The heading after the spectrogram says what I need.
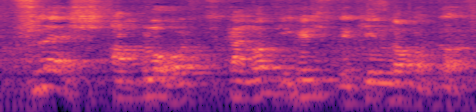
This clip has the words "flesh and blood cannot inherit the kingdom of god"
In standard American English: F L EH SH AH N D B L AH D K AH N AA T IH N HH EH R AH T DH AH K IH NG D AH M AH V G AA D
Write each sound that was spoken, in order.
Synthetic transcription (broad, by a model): F L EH SH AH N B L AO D K AH N AA T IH HH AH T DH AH K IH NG D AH M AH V G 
